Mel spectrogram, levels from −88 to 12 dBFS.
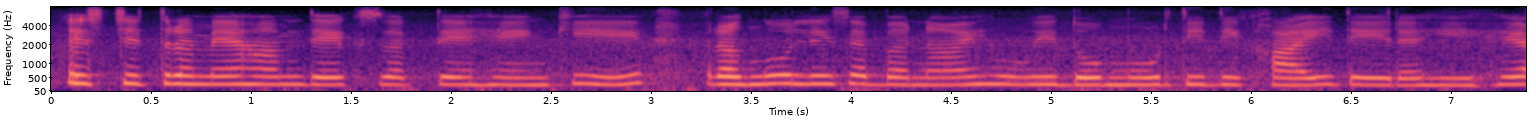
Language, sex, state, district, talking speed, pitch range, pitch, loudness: Hindi, female, Uttar Pradesh, Etah, 155 wpm, 255-280 Hz, 270 Hz, -17 LUFS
